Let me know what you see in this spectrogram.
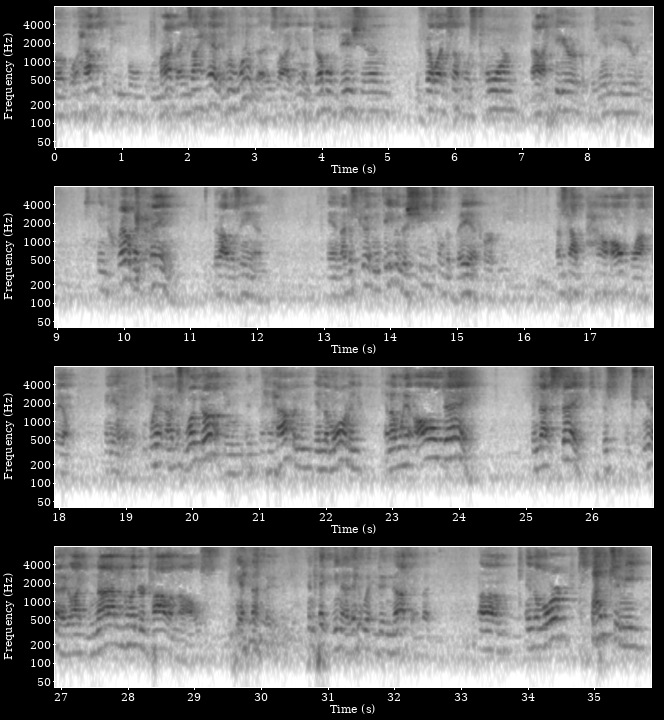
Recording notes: We had some technical difficulties and had to use the live stream for back up audio. Please excuse the low sound quality.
